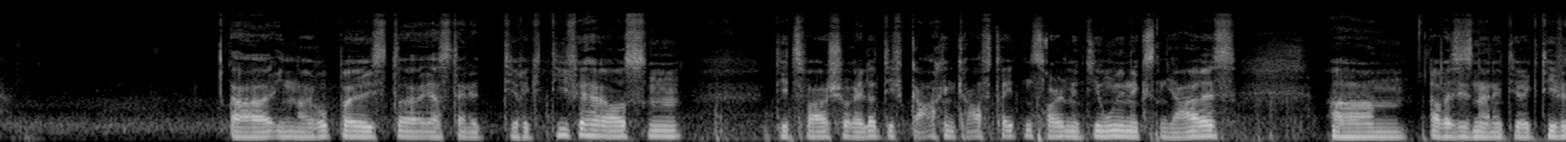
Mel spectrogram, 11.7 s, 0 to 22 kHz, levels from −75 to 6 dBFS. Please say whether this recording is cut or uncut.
cut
